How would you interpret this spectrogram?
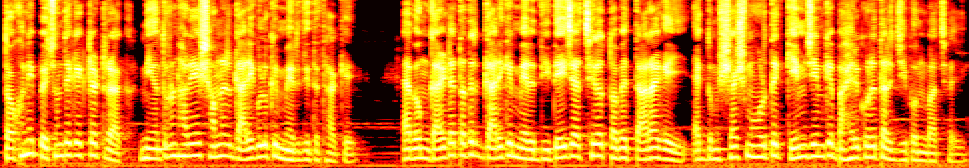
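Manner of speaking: plain reading voice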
